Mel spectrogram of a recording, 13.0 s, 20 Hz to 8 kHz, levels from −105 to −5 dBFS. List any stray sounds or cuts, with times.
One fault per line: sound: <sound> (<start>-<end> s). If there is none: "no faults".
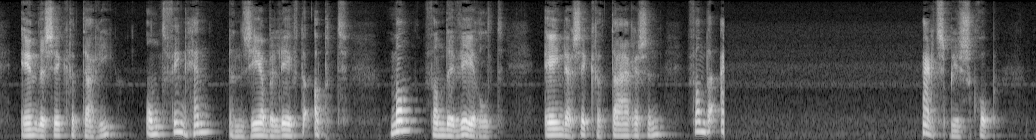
no faults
